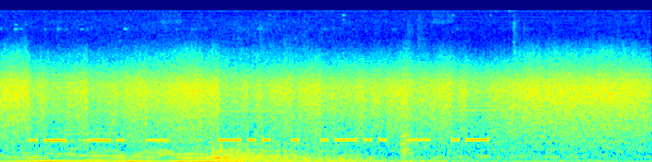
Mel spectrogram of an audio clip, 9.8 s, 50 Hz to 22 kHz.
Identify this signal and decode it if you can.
Morse code, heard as a keyed tone, machine-sent, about 11 wpm, 500 Hz, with radio static and street noise. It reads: ANT DELTA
